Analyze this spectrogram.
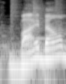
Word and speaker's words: Wirbel: Sims says it's probably written Vibel because that's how Wirbel is pronounced in Japan.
